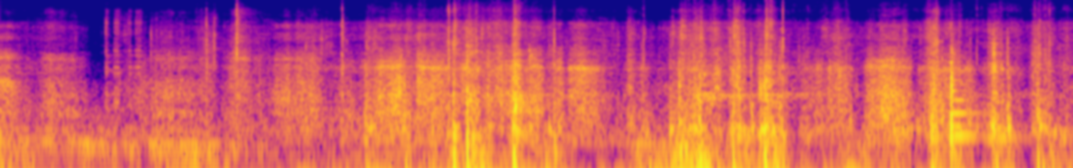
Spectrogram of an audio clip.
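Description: Mountain bike rolling down a rocky dirt trail: tyres running over rock and dirt, with irregular knocks and rattles from the bike as it drops over the rocks.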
